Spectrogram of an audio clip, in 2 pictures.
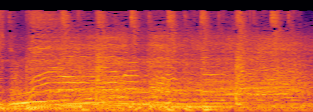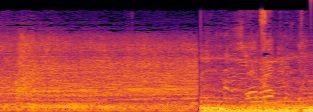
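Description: Drag car engine revving, its pitch rising, as the car pulls away, mixed with music that carries vocals. A louder low rumble comes in suddenly about five seconds in.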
